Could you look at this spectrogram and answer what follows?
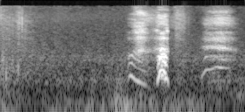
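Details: Animated cartoon caveman gives a sharp gasping intake of breath, then a short voiced sigh, after a mammoth's sneeze lands on him; simulated gasping.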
